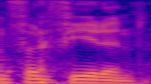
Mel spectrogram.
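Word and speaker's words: Van Vuuren: Christian van Vieren is how you pronounce it in Afrikaans.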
